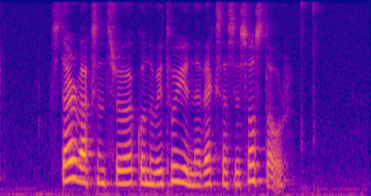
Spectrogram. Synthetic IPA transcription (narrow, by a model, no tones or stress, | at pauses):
st̪ɑːɹʋæksən̩t̪ʰɹøːəkʰʊnəʋit̪ʰʊjənəʋɛksɑsiːsɔːst̪o̰ʊɹ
